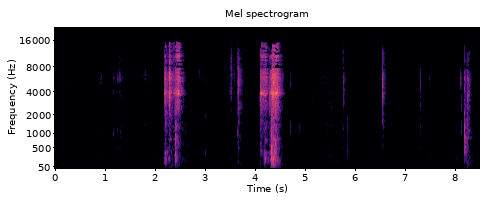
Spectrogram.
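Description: Scissors snipping through ribbon twice, about two seconds in and again about four seconds in, the second cut the louder, with a few faint handling ticks between.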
